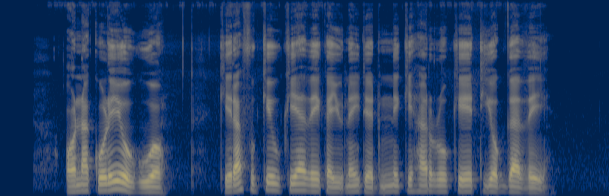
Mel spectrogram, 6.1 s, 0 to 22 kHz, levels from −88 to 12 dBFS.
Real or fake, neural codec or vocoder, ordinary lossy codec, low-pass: fake; vocoder, 44.1 kHz, 128 mel bands every 256 samples, BigVGAN v2; none; none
